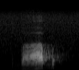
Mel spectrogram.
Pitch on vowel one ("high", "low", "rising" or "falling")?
rising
